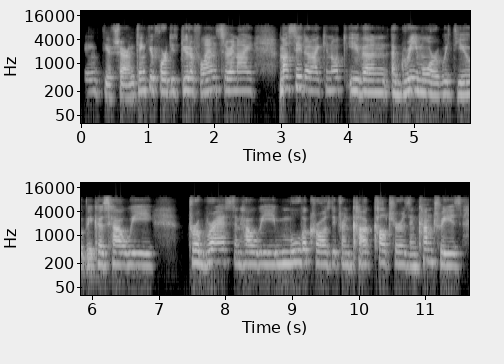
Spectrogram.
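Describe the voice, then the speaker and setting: A woman moderating a webinar panel over a video call, gracious and quick to thank her guests. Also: mid-range voice, steady tone, a bit bright.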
